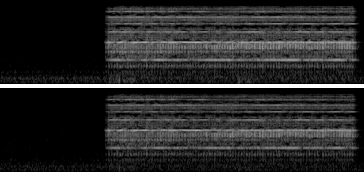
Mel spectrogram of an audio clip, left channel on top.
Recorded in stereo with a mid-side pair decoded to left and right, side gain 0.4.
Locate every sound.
1.1 s a phone ringing: 20° left, 1.2 m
